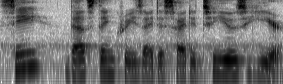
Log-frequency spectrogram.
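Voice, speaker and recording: The speaker has a strong Brazilian accent and a dark, mellow tone at a fairly slow pace. The recording is very clean, with a silent background. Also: woman. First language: Portuguese. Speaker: knitting instructor. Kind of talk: tutorial. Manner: conversational with fillers and tag questions.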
